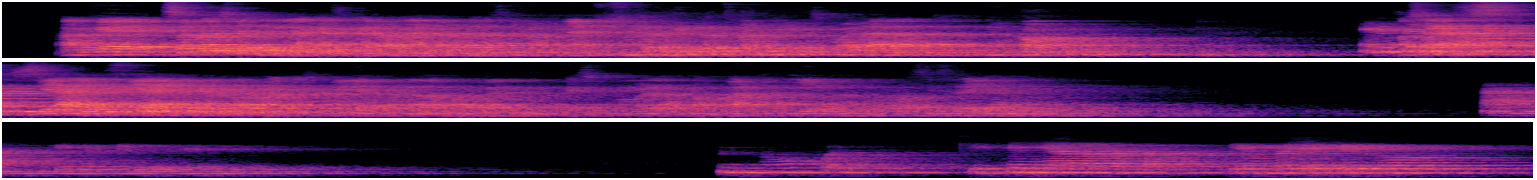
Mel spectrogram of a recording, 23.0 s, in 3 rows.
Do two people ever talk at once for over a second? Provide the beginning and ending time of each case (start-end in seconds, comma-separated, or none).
7.0-9.4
